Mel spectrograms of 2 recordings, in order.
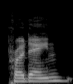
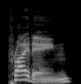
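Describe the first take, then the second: First: It is said with a native Welsh pronunciation. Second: It is said with an anglicized pronunciation.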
